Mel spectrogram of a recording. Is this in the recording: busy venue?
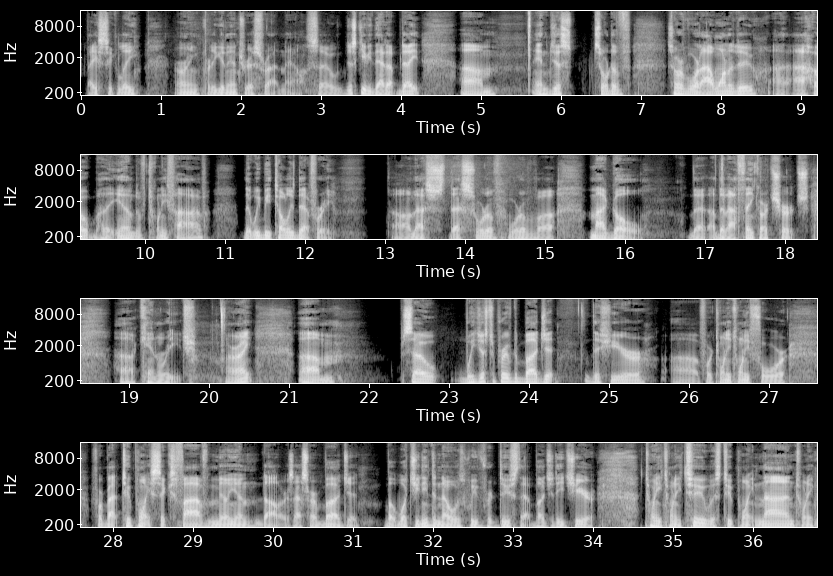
no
